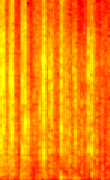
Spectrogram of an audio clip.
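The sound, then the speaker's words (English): Wet chewing and crunchy mouth noises of someone eating right at a blue Yeti microphone in an apartment, a quick irregular run of crackly clicks and smacks at moderate loudness, with no talking. “Man, you can't eat on podcasts. That's disgusting. Maybe if I chew farther away from the mic.”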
